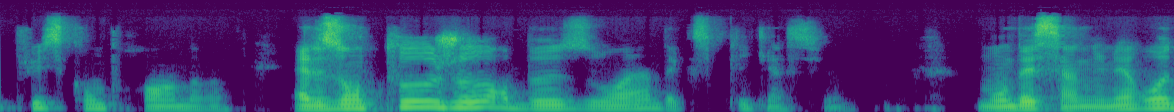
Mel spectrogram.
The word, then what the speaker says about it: besoin: Y les puse la palabra besoin. Aquí ven que hay una sola S, se pronuncia como Z, y la OIN es como ouin, besoin.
